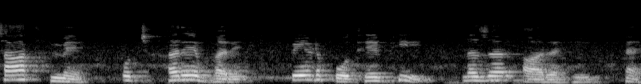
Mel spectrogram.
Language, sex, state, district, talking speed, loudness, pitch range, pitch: Hindi, male, Rajasthan, Bikaner, 110 wpm, -17 LUFS, 130-210 Hz, 185 Hz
